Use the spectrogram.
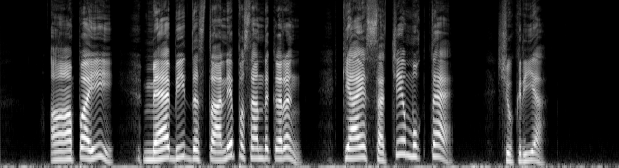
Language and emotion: Dogri, happy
